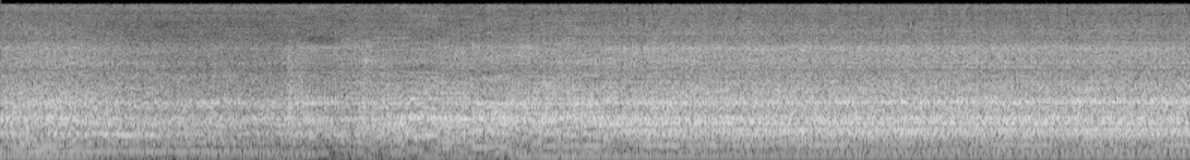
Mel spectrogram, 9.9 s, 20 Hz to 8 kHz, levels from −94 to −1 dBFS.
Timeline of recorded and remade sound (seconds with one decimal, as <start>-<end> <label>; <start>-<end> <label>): 0.0-2.5 recorded; 2.5-5.0 remade; 5.0-9.9 recorded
